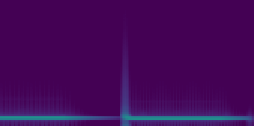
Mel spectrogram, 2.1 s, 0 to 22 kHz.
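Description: UVI Falcon 3 software synthesizer playing a pure sine-tone preset. One held note fades out, then a slightly lower note starts about a second in with a click and fades near the end.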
